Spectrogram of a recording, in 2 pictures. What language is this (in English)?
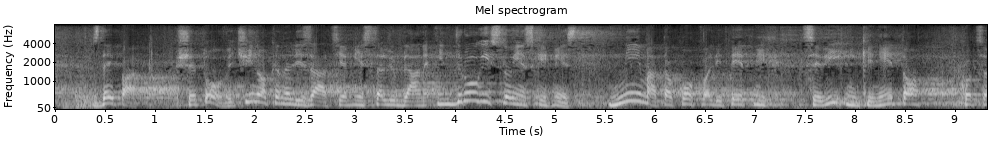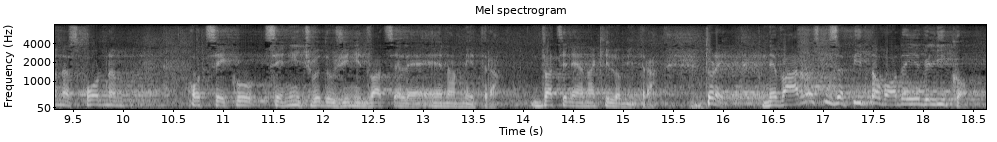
Slovenian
